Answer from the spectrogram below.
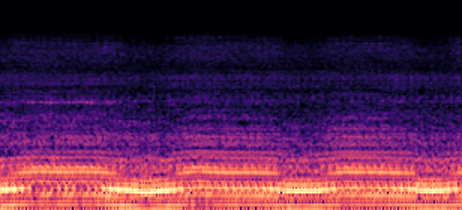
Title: Exhaust leak?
